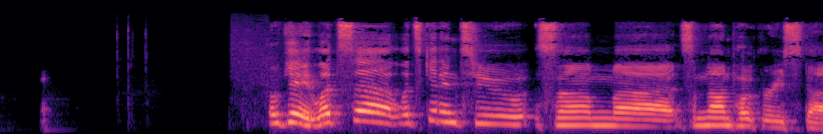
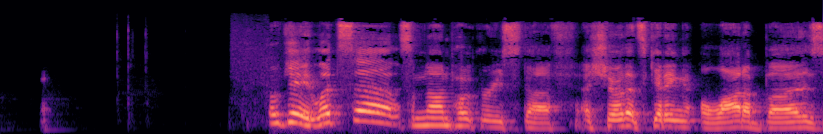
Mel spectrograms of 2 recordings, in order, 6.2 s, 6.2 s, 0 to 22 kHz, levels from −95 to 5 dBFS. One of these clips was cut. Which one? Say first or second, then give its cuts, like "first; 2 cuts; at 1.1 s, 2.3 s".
second; 2 cuts; at 3.0 s, 4.4 s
